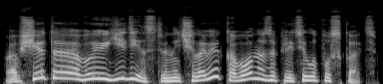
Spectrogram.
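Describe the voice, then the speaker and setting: A man's voice: high-pitched, very animated, a little fast, no echo, clean studio sound, voice pushed up. A man voicing a stiff, disapproving butler who pleads in exasperation. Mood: sour.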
